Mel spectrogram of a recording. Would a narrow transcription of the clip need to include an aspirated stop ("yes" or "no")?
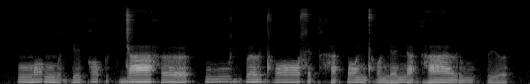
no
